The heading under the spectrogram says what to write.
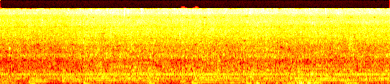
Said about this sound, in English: You can hear the sound of a stream running down.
